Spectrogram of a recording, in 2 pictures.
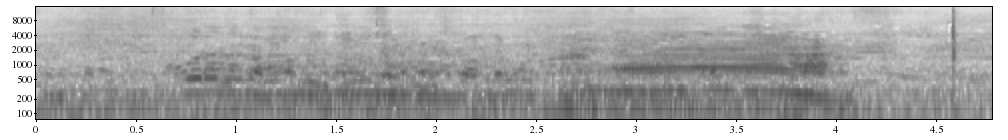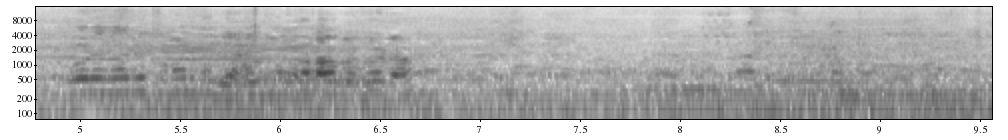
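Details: Improved-breed dairy cows and calves at Raniganj haat in Dinajpur, 12/6/25: two drawn-out lowing moos, the second swelling higher and brassier before breaking off, amid constant crowd talk and bargaining voices.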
